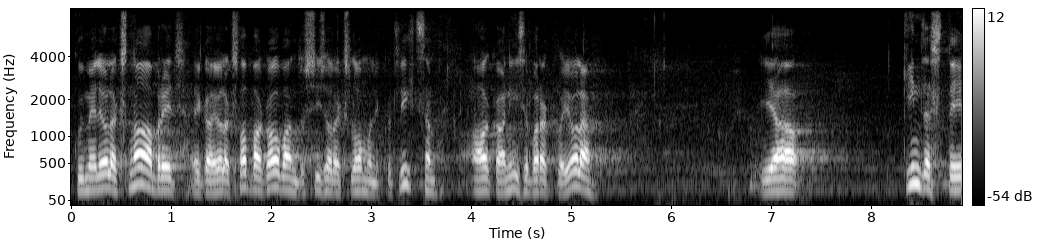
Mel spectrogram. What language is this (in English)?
Estonian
